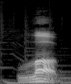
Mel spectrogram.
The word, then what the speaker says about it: love: あとはまあ行きたいんだけどっていうところをやっぱ出したいので、ね、この I'd からのこのテンションも大事だけども、まあ love の発音ね、これ O って書いてあるけど発音は口をあんまり開けない、ね、とんがりコーンのあですね。日本語のあに近いけれども口を開けないあ、あ、 love、 I'd love to but Example.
